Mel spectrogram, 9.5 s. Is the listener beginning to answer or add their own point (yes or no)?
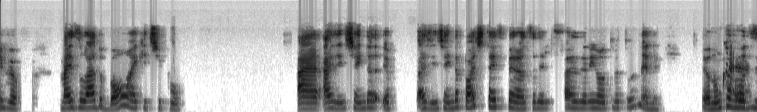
no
